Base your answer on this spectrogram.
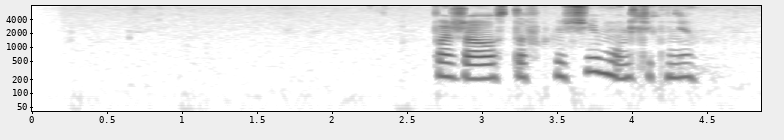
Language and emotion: Russian, neutral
